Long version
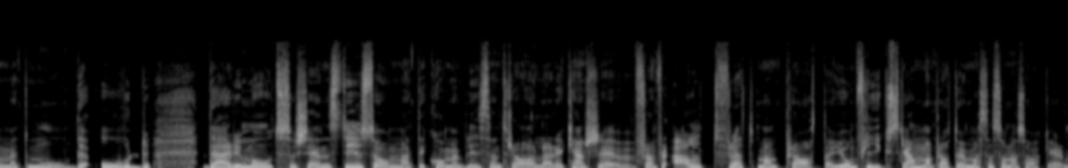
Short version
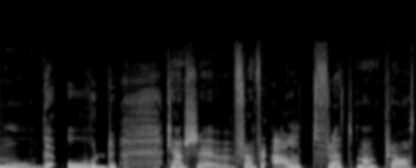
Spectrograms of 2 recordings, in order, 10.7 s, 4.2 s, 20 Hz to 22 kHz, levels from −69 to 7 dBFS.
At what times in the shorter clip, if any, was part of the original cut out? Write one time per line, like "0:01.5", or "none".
0:01.6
